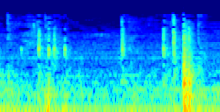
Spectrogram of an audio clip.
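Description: Stylus tapping and scratching on a graphics tablet while a word is handwritten: a run of light, irregular clicks with a louder knock near the end.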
